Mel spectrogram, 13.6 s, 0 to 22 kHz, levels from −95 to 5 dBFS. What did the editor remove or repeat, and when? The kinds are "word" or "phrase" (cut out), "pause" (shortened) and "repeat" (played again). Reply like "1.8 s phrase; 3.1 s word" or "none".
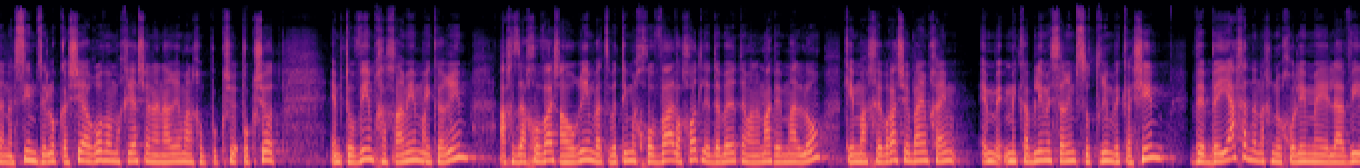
2.4 s word; 4.2 s word; 5.6 s word; 6.3 s word; 6.7 s word; 7.7 s word; 8.4 s pause; 11.8 s pause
